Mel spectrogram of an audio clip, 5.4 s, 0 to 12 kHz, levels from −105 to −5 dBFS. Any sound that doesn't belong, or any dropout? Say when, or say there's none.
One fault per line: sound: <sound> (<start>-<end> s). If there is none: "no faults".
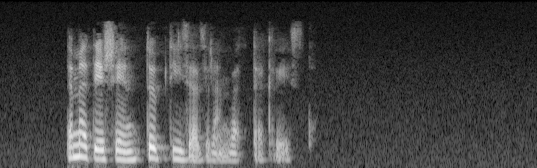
no faults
